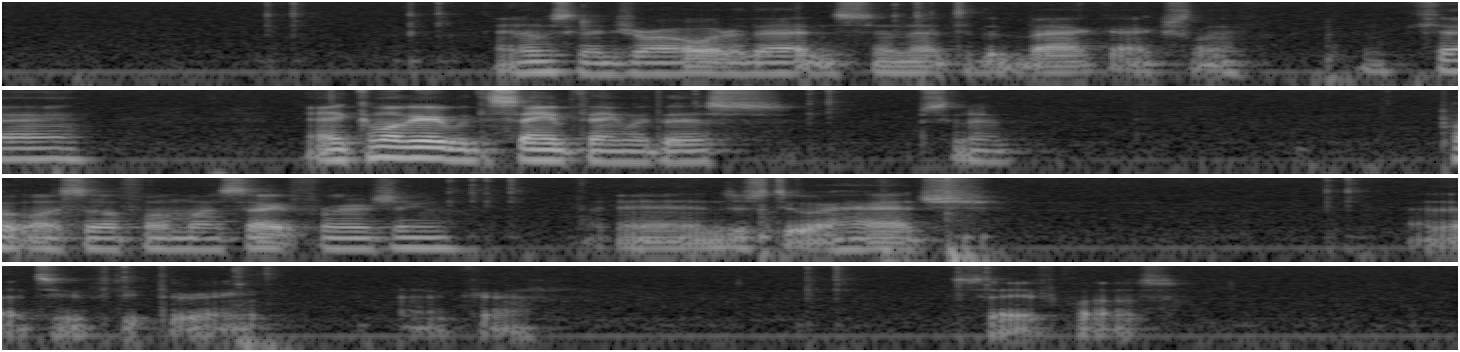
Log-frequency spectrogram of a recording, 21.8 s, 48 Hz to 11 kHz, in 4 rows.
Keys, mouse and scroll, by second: 5.1 space, 13.6 h, 14.0 space, 16.7 space.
